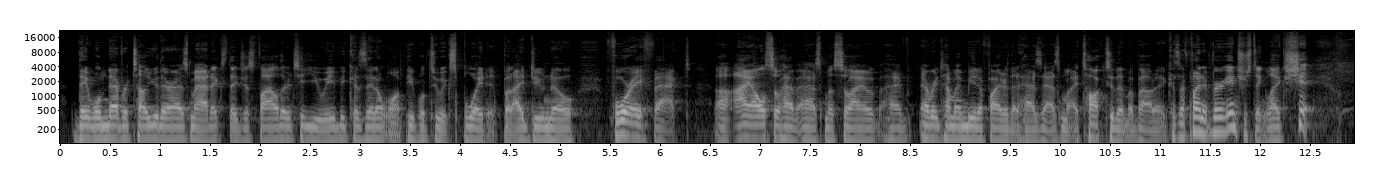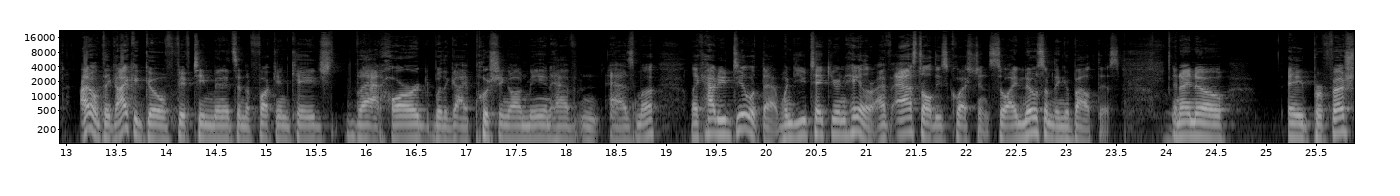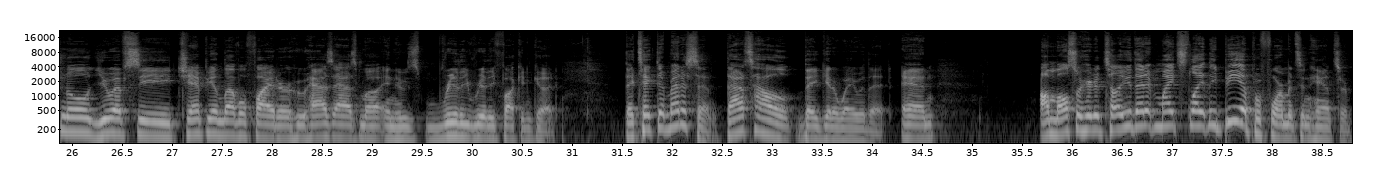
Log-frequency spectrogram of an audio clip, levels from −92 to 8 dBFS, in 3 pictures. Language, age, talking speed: English, 30-49, 230 wpm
